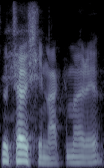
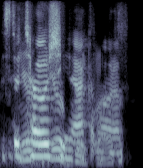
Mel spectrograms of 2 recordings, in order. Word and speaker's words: Satoshi Nakamoto: Satoshi Nakamoto. – Satoshi Nakamoto.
